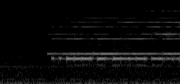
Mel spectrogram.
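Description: A telephone bell starts ringing partway through, a bright, steady electronic trill that carries on at moderate volume with no talking over it.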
